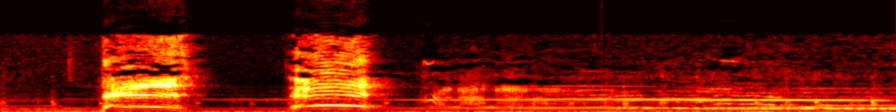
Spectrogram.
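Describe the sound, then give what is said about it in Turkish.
Wolves howling as a radio theater sound effect on snowy slopes: two short, arching howls in quick succession, then a thinner, sustained wavering tone over a steady low rumble. “Bu sesler de... Vay canına, kurt sesleri. Karı görünce bayırdan düze inmişler.”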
